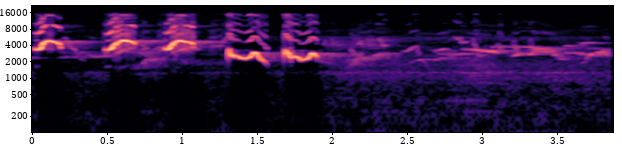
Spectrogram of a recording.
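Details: Oriental magpie-robin song used to lure and provoke rivals, showing learned filler phrases: five evenly spaced wavering whistles, the last two lower, followed by softer trailing notes over a faint rustling background.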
